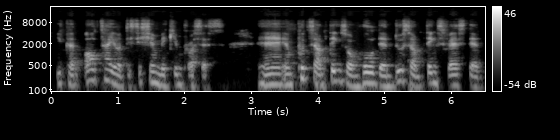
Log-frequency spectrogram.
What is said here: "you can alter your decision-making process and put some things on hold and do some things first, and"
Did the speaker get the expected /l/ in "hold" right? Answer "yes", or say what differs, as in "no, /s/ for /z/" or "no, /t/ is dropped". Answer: yes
